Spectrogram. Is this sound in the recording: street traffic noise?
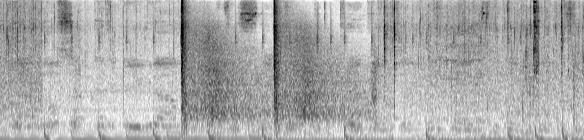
no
